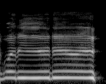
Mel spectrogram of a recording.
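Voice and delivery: very high-pitched retold exclamation; exasperated disbelief. Host re-enacting confronting his overfed dog, exasperated. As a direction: squeak it out in mock outrage at the dog.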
